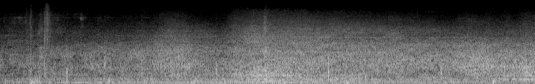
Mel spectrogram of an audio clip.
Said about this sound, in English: So I've made a loop around Baywood Drive north and south, and I am now approaching alternate 19, where there's quite a bit of traffic.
